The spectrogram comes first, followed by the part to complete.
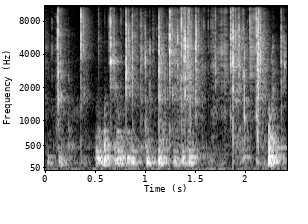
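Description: Fingers and nails picking and tearing at the seal over a bourbon bottle's cork, a quick, uneven run of small clicks and crackles. The tear-off strip has failed, so the seal is being picked off by hand.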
